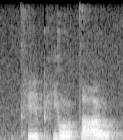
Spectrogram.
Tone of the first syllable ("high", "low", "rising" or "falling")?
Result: high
